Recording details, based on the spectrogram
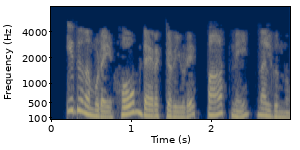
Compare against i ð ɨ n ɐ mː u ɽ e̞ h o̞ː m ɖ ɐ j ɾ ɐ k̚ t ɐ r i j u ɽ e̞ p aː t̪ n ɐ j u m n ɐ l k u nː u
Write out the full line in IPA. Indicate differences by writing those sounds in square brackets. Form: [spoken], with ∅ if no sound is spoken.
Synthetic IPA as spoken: i ð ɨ n ɐ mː u ɽ e̞ h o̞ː m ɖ ɐ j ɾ ɐ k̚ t ɐ r i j u ɽ e̞ p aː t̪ n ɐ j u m n ɐ l k u nː u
